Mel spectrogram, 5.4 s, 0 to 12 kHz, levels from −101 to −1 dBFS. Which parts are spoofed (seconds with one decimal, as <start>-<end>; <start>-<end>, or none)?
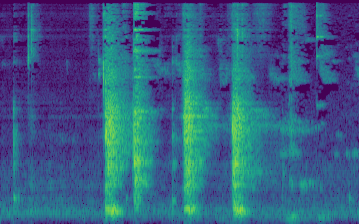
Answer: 0.0-1.6; 2.4-4.2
